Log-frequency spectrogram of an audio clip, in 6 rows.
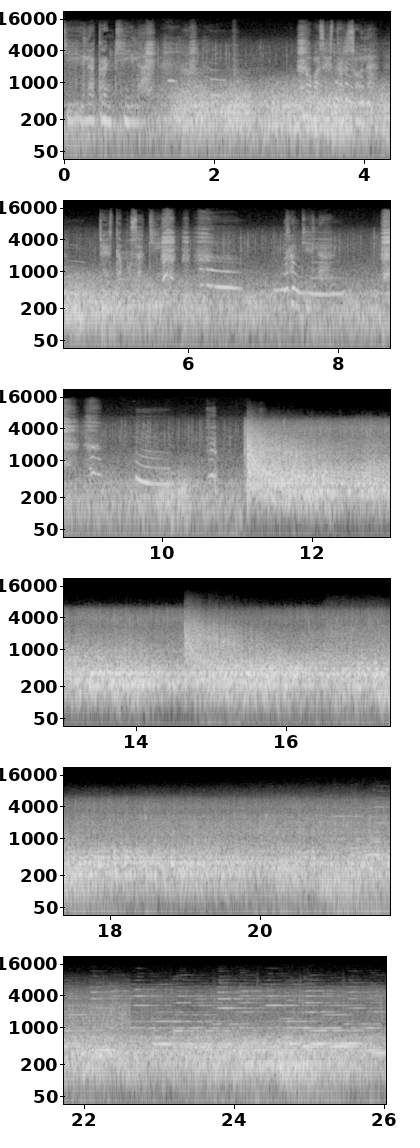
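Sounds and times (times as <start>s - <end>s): heavy rain: 0.0s - 26.0s
thunder crack: 1.1s - 26.0s
faint voice sounds: 1.2s - 2.4s.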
